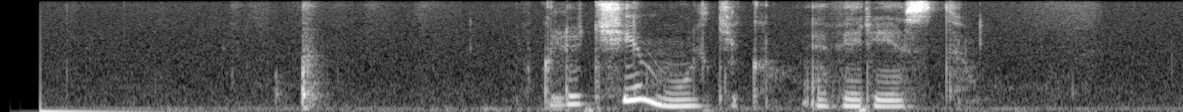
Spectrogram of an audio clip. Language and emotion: Russian, sad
